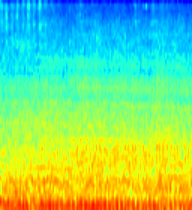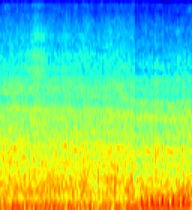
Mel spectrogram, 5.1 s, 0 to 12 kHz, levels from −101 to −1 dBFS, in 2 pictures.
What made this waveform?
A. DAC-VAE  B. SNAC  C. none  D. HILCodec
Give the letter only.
C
